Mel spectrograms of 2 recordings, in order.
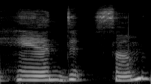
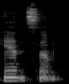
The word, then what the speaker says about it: handsome: handkerchief we have handsome we don't say handome we say handsome handsome the D is silent here we have sandwich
